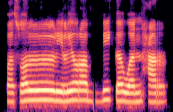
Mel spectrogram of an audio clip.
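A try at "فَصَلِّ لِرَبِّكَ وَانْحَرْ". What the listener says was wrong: Lamnya jangan berlama-lama. Fasalli li rabb, jangan berlama-lama. Terus roknya tebalkan.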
